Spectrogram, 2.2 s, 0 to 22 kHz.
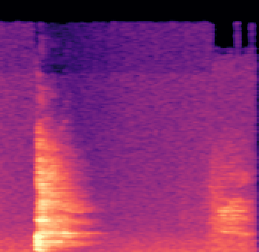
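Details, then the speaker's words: Therapy demonstration of airway clearance: after a huff, a 3-count breath in through the nose and then one strong, deliberate cough to clear phlegm from the throat, followed by a soft out-breath. "And if this is the case, try and breathe in again for a count of 3 and take a big cough."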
